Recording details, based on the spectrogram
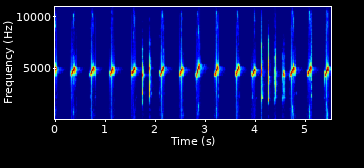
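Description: Black redstart giving thin, high sharp notes about every half second, each with a dry click, broken twice by quick scratchy crackling bursts.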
